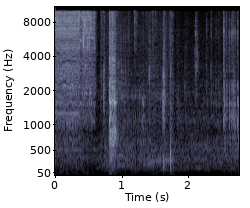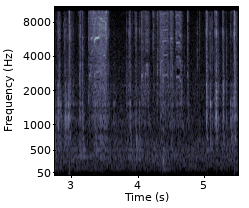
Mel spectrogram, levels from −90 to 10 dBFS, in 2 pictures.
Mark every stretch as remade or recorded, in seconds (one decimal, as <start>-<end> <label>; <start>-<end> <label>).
0.0-5.5 recorded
